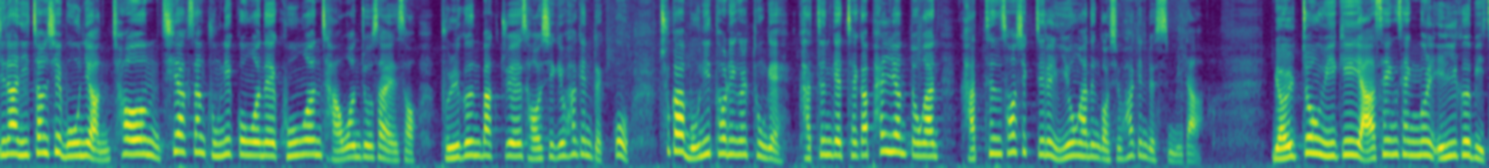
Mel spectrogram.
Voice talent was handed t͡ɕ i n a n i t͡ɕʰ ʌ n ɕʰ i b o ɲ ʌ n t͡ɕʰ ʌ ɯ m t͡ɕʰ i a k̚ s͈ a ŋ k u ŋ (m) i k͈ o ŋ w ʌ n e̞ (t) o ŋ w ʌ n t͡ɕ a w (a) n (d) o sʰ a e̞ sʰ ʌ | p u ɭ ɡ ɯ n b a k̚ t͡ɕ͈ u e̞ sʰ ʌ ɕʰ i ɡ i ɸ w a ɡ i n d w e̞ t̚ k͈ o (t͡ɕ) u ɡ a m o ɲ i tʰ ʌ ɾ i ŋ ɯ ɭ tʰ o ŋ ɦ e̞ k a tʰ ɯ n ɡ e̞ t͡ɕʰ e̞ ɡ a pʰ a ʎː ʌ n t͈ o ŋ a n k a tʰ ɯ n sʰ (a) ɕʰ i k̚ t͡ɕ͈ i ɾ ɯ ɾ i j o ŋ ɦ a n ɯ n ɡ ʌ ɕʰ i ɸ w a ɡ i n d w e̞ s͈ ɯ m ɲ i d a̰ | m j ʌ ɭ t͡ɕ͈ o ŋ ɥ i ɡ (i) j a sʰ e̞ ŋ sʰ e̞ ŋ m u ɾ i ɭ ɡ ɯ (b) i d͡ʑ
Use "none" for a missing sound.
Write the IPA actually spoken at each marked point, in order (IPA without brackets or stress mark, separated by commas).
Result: ɲ, k, ʌ, d͡ʑ, t͡ɕʰ, ʌ, i, b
